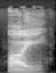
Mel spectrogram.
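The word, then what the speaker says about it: hoy: You remember today is oi.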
